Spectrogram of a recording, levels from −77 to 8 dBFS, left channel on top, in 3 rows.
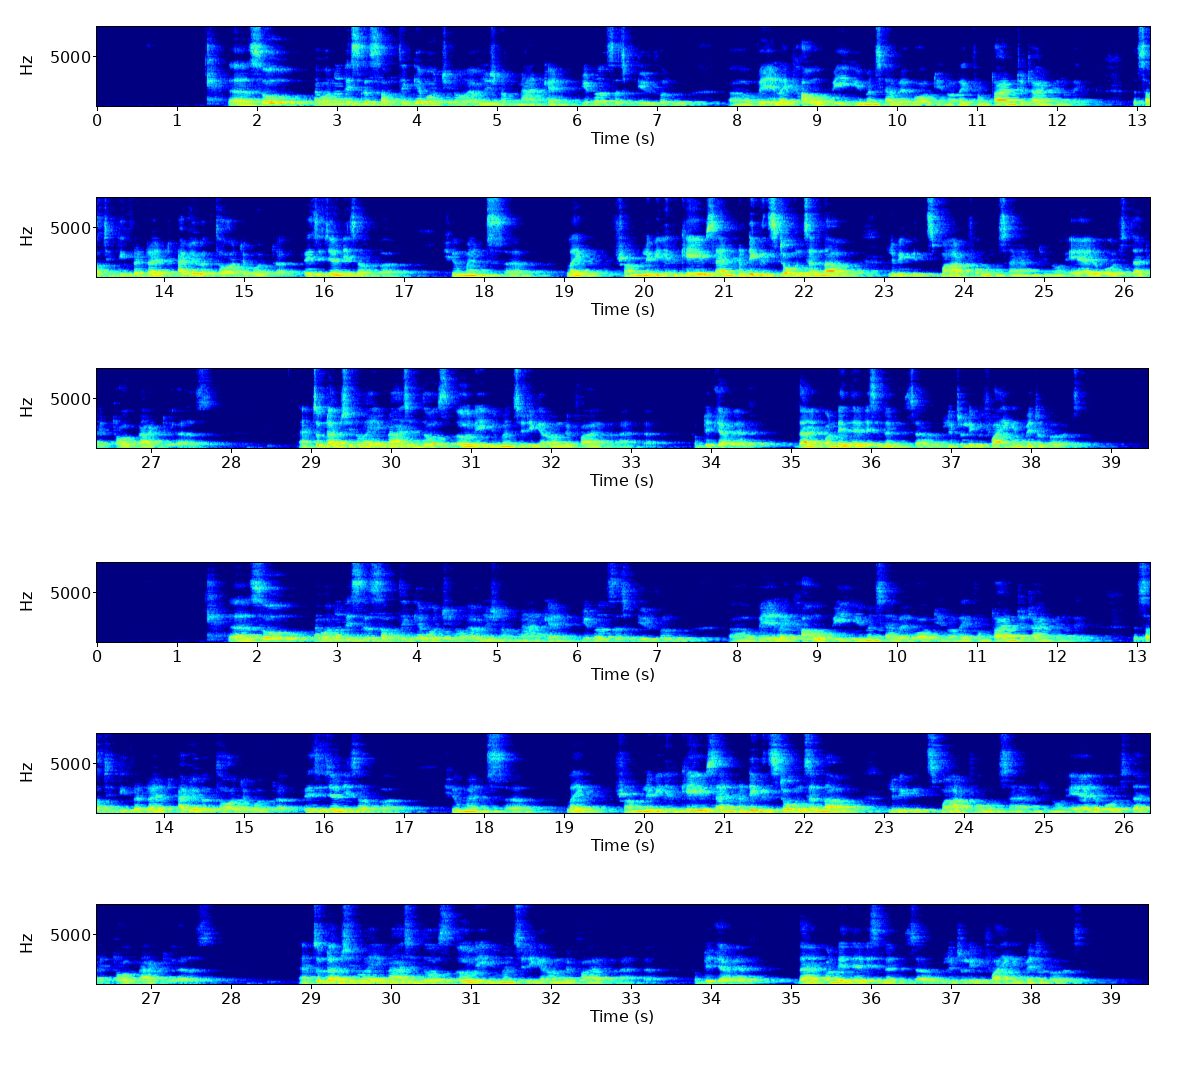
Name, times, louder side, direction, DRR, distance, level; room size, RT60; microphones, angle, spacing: voice 1, 1.4-7.4 7.9-12.3 13.0-17.0 17.5-18.6 19.0-22.7 23.1-27.7 28.8-33.3 33.8-34.6 35.0-38.5, left 1 dB, 25° left, 2 dB, 0.4 m, -24 dB
4.0 x 2.7 x 2.5 m, 1.2 s
head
